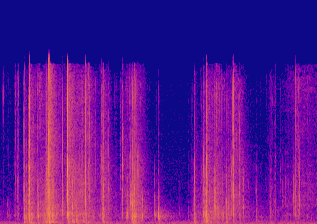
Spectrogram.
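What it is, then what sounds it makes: Plastic foil snack bag being crinkled. A small, sealed, full bag of popcorn chips made of crinkly plastic and foil film is squeezed by bare fingertips and palms, crinkling and rubbing the bag. Short, bright crackling bursts come in irregular clusters with quiet gaps between them and almost no low end.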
